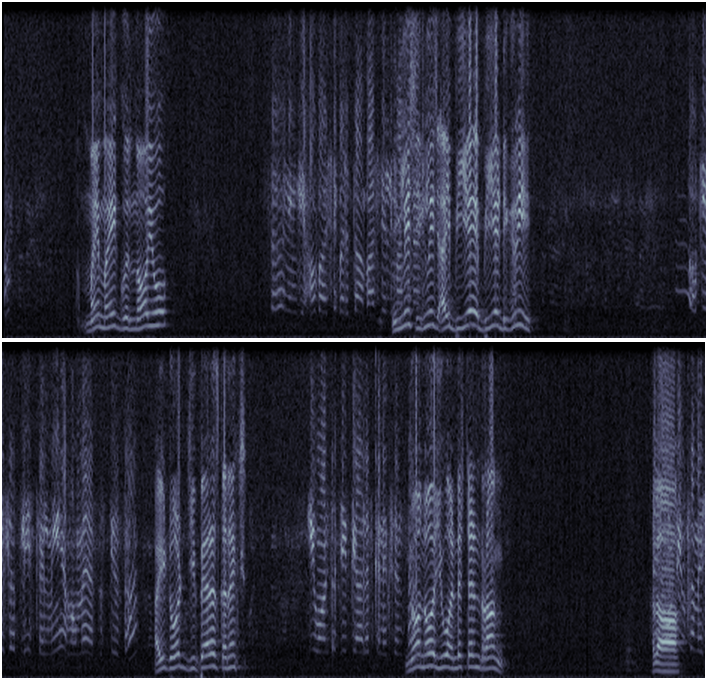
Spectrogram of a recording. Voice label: Comedy; Airtel

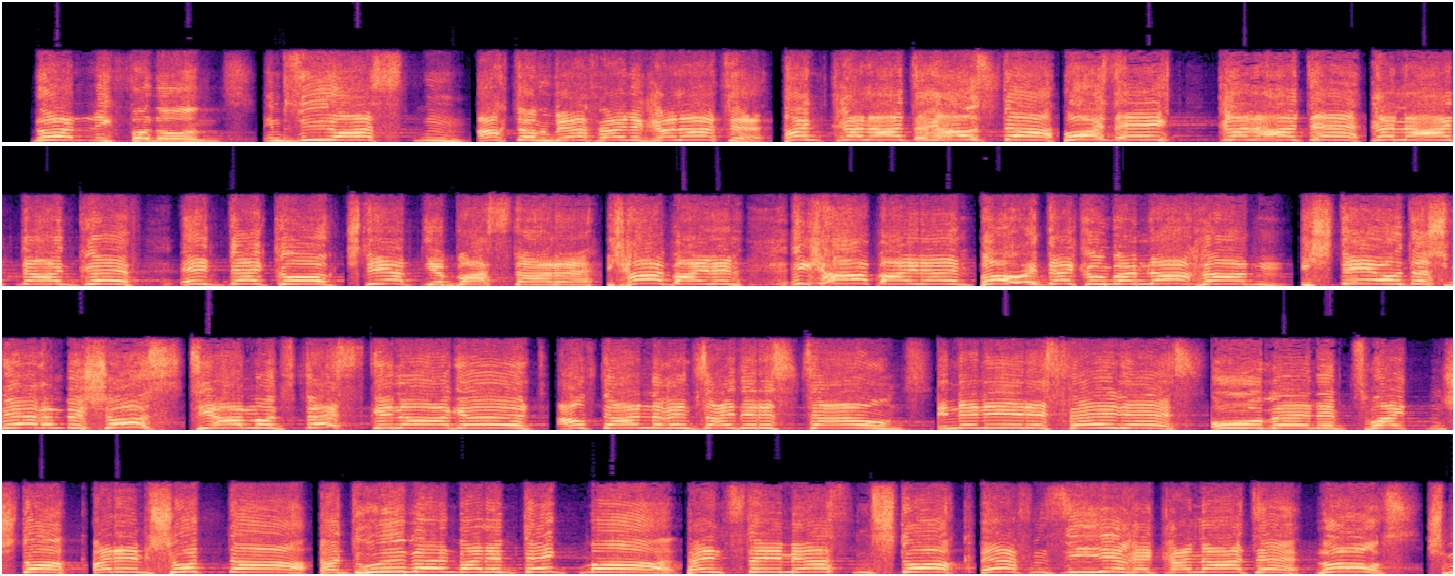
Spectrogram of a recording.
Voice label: Wehrmacht Voices

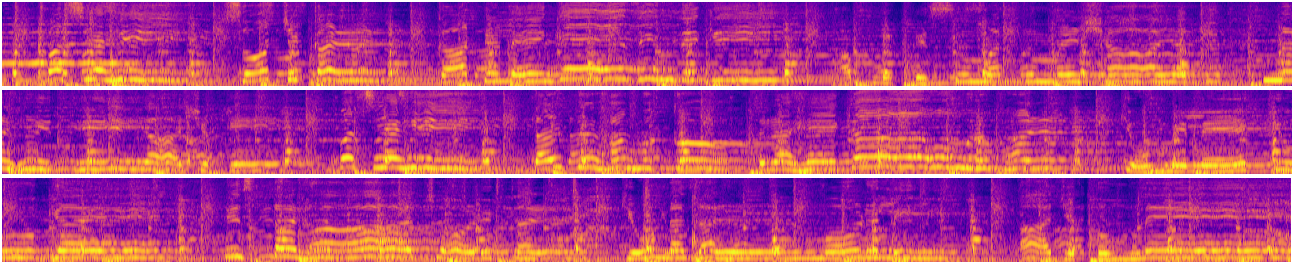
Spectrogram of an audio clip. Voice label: Love Shayari

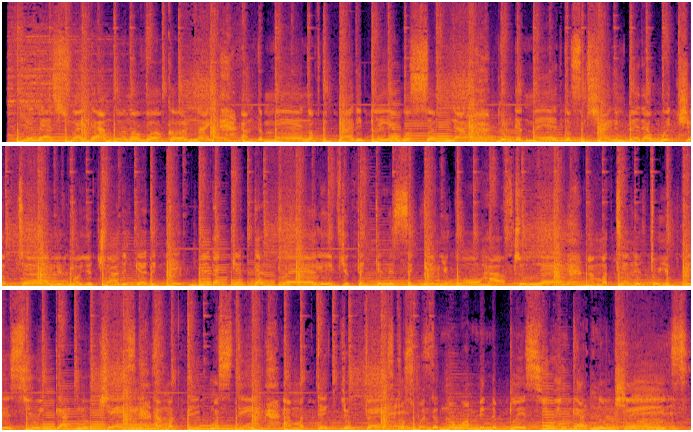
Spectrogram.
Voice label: Rap

